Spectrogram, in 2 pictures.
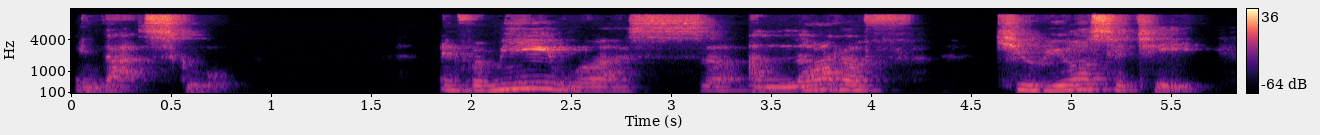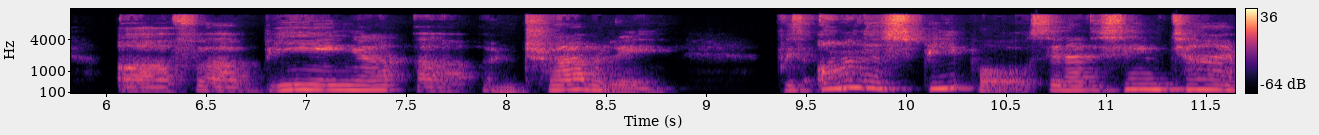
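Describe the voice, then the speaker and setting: A woman with a Spanish accent speaks fairly slowly at a medium pitch, somewhat breathy, in a dark, mellow tone with lively intonation. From Ecuador. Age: 70s. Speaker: breathwork trainer. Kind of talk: interview. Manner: halting.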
